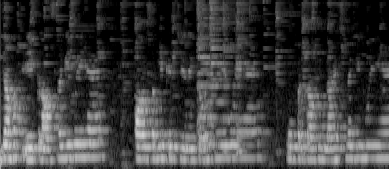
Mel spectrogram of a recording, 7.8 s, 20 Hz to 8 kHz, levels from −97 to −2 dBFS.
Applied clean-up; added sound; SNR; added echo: classical method WPE with log-MMSE.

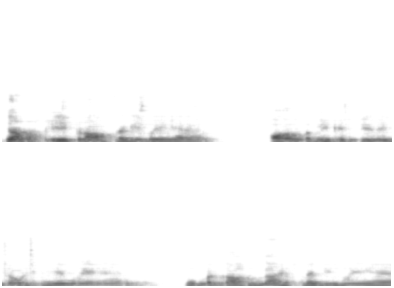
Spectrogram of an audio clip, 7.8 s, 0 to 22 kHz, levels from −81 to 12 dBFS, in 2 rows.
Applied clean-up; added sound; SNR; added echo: neural mask model DeepFilterNet 3.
